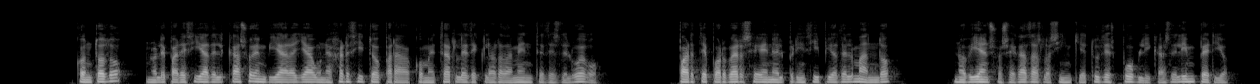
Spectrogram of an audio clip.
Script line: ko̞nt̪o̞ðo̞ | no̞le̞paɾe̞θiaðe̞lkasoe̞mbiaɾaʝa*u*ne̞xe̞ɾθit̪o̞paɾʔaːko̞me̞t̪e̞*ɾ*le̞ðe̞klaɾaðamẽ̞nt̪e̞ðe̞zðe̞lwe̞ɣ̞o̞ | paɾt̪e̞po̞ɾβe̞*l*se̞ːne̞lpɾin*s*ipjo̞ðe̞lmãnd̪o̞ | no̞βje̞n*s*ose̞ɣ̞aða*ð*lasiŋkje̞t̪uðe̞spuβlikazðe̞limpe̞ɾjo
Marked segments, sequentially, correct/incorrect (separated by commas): correct, correct, incorrect, incorrect, correct, incorrect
